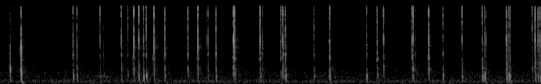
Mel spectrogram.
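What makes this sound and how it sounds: A black smartphone with a glossy glass back and no case, held in one hand, is tapped and scratched by long nails fitted with gold metal paperclips. The result is an irregular, rapid run of sharp, bright clicks and ticks that die away instantly, with almost no low end and quiet pauses between bursts.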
